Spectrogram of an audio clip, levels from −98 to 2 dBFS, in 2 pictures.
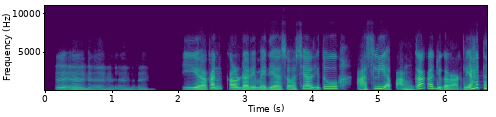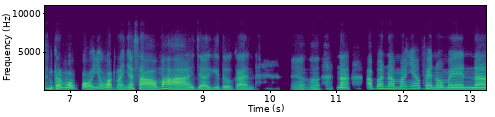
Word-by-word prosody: Mhm 210 -2 -7 0.3
mhm 180 - -15 0.3
mhm 165 +1 -22
mhm. 165 0 -22 0.6
Iya 190 -1 0
kan 215 +2 +1
kalo 185 - +3
dari 175 +1 +3
media 175 0 0
sosial 180 +7 -1
itu, 220 +7 -5 0.4
asli 230 +9 -1
apa 175 - -3
enggak 165 - +2
kan 270 -2 +2
juga 175 -3 0
nggak - - -5
kelihatan 230 - +1
kan, 230 -2 +6
mau 215 +1 +5
pokoknya 195 +1 0
warnanya 180 +1 0
sama 180 +6 +4 0.4
aja 185 -2 -2
gitu 170 0 -5
kan. 165 +3 -2 0.6
Heeh, 175 0 -7 0.3
nah 205 -1 +5 0.3
apa 225 +7 +1
namanya, 235 +2 -2 0.2
fenomena 205 -3 +1
190 Hz, 140 wpm, -23 LUFS, 175-220 Hz, 0.6 s, kan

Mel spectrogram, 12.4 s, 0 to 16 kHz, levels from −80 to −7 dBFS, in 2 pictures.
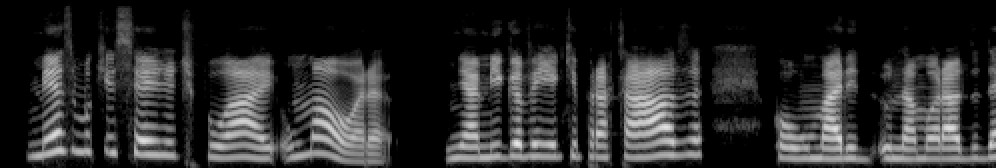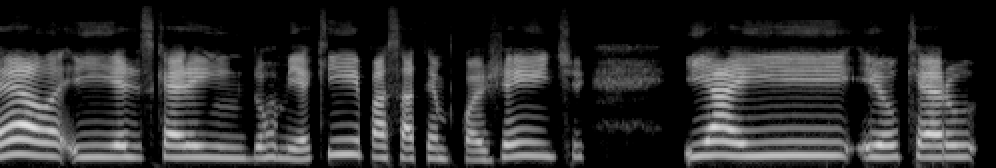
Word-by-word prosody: Mesmo 375 +7 +1
que 355 -1 -9
seja 310 -3 0
tipo, 255 -2 -9
ai, 245 -2 +3
1 310 +6 -1
hora. 165 -2 -4 0.3
Minha 240 +2 0
amiga 265 +3 +2
vem 270 0 -1
aqui 270 +1 -7
pra 255 -1 -1
casa 290 +5 +4 0.4
com 235 -3 -4
o - - -7
marido 220 -1 +3
o 230 - -3
namorado 225 0 +1
dela, 285 +2 +4
e 255 0 -6
eles 250 -1 -2
querem 250 -2 0
dormir 235 -2 -5
aqui, 315 +7 -4
passar 250 -4 -2
tempo 225 -2 -10
com - - -10
a 195 - -4
gente. 265 +3 -4 0.6
E 290 -2 -1
aí, 290 0 +1
eu 255 +1 -1
quero 255 -1 +1
255 Hz, 160 wpm, -25 LUFS, 235-290 Hz, 0.6 s, casa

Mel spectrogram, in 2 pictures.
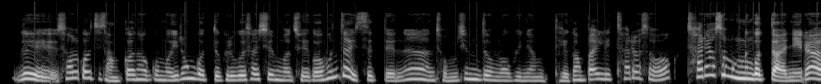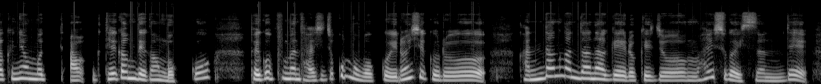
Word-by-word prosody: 네 205 - +3
설거지 280 - -2
잠깐 205 +4 -2
하고 220 -1 -3
뭐 195 -1 -3
이런 270 +7 +1
것도 220 -5 -1
그리고 205 +1 0
사실 235 0 -1
뭐 200 -3 -3
제가 190 0 -2
혼자 335 - 0
있을 200 -1 -2
때는 195 +5 -2
점심도 205 +5 -2
뭐 180 -2 -6
그냥 175 -1 -7
대강 175 +5 -4
빨리 240 +2 -1
차려서 260 -3 -4
차려서 420 +5 +1
먹는 280 -7 +7
것도 245 -1 +6
아니라 180 +10 +4
그냥 260 +2 +2
뭐 235 - +2 0.3
아 190 0 0 0.2
대강대강 250 -6 +3
먹고 260 - -3 0.4
배고프면 255 +1 +3
다시 195 -1 -4
쪼끔 260 - -5
뭐 260 -6 +1
먹고 175 +3 -1
이런 230 +11 +2
식으로 200 - +1 0.3
간단간단하게 260 - +2
이렇게 190 +1 -2
좀 185 -1 -3
할 290 +9 -3
수가 220 - 0
있었는데 170 +3 -3
220 Hz, 340 characters per minute, -21 LUFS, 190-260 Hz, 0.4 s, 먹는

